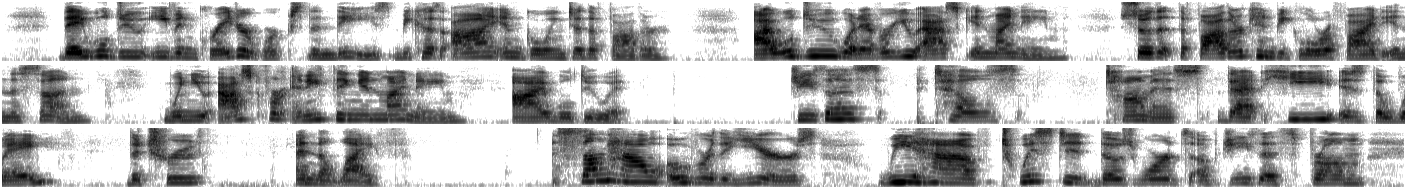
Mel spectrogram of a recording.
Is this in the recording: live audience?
no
